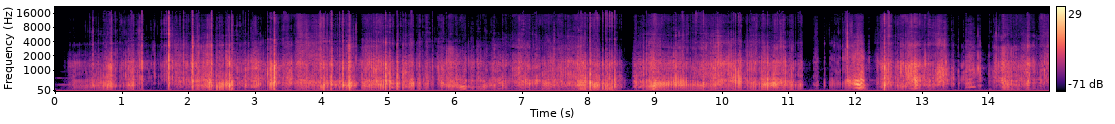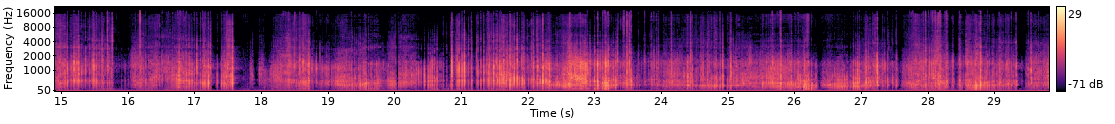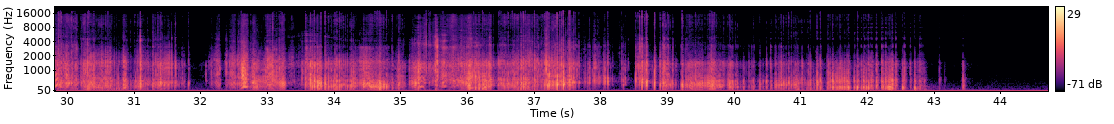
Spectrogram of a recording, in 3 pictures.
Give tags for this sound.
balloon
creaking
rubber
squeak
squeeky
stressing

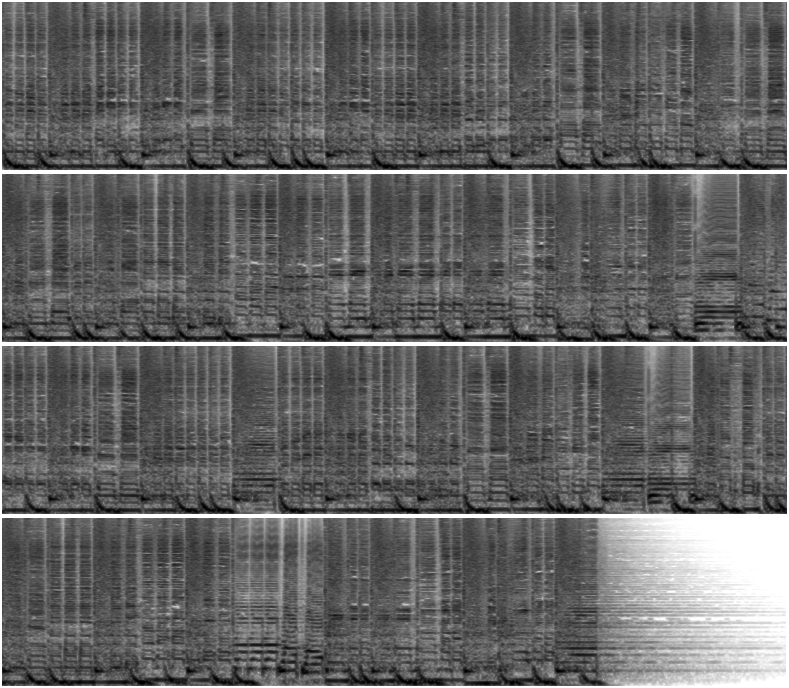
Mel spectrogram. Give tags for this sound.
drum
snare
chimes
wobble
fruityloops
pad
synth
kick
string
dubstep
bass

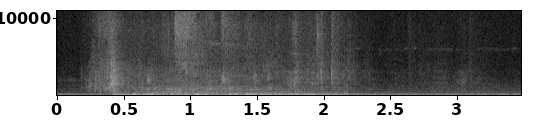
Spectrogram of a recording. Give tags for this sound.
bedroom
door
foley
glass
noises
open
sliding

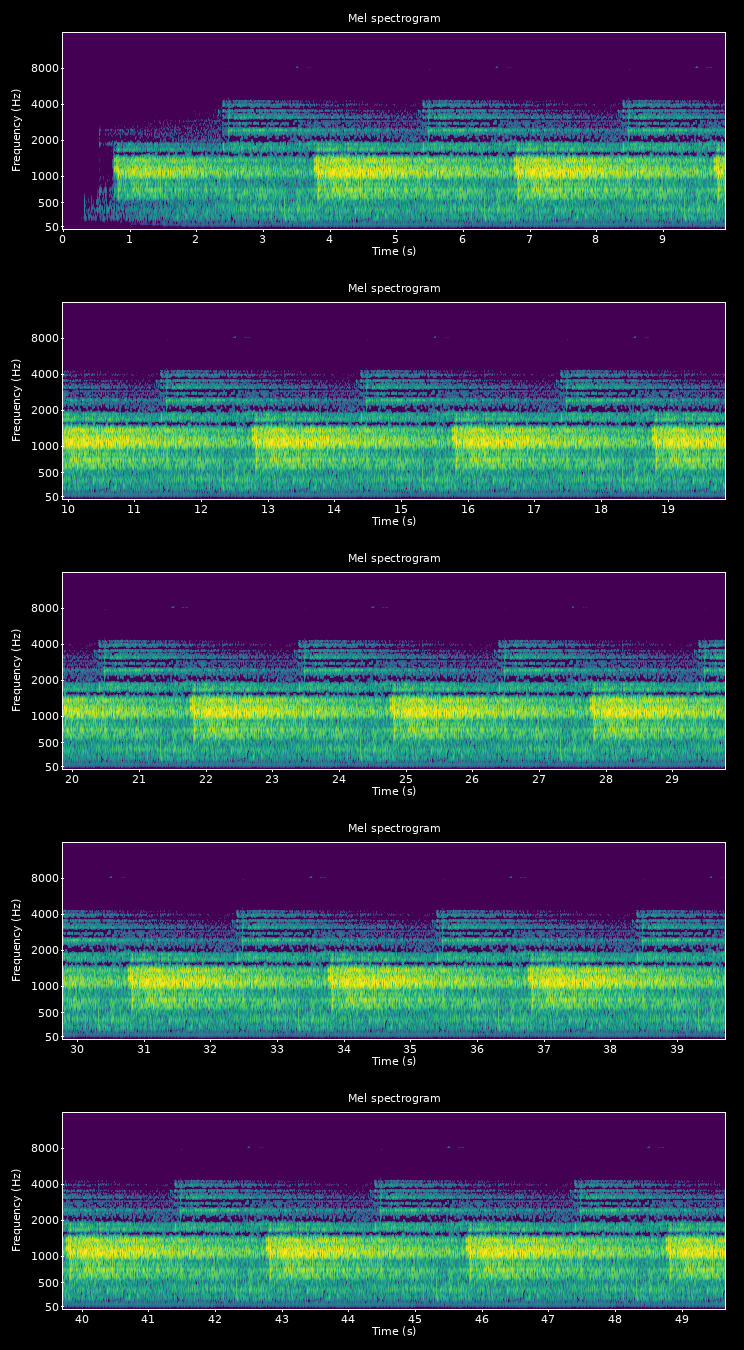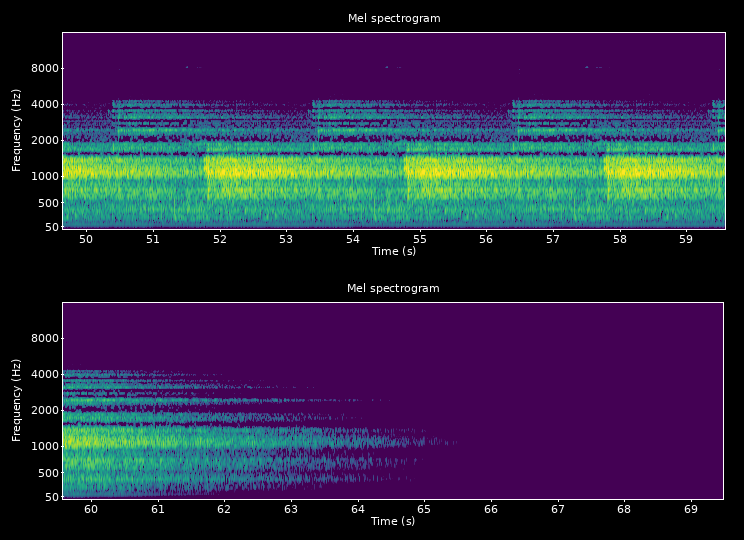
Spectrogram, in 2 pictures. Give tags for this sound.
convolution
loop
space
cave
reverb
soundscape
water
unreal
reverbrant
drop

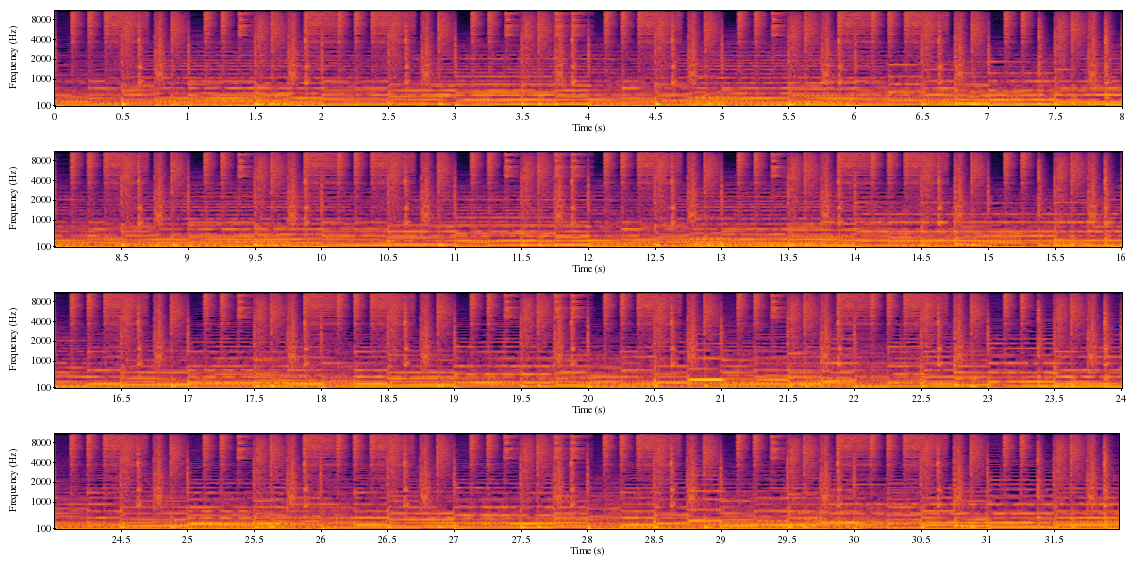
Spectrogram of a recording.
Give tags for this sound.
organ
tune
games
loop
synth
melody
game
gameloop
music
sound

